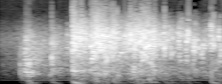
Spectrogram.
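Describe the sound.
A body lowered into the sea at a burial lands with a sudden heavy splash, then water sloshes and churns, slowly fading.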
